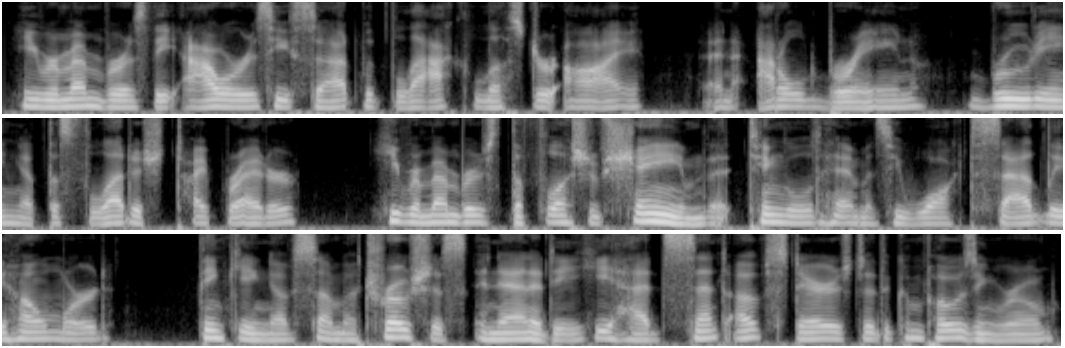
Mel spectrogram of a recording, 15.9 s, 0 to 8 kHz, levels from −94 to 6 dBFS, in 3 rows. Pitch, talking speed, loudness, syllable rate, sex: 130 Hz, 170 wpm, -19 LUFS, 4.9 syllables/s, female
